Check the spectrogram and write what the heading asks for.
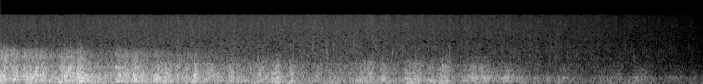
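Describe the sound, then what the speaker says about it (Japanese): Thunder rumbles loud and close over steady heavy rain during a nighttime storm, a sustained roar that slowly fades toward the end, with no voices. "外では雷が鳴っています。"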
